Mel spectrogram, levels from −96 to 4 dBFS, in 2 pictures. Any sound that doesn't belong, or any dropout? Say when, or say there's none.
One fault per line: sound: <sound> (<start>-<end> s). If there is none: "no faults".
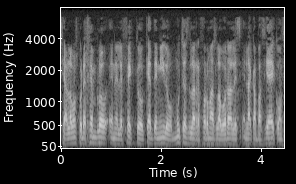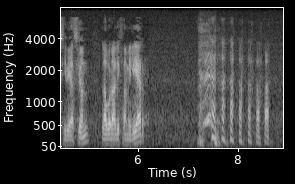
sound: laugh (7.2-8.7 s)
